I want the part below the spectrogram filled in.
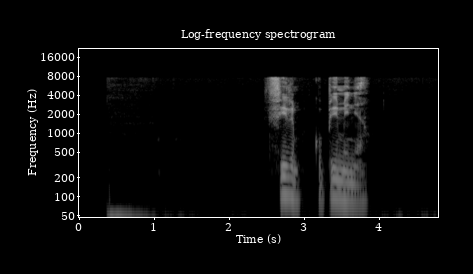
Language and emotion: Russian, neutral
